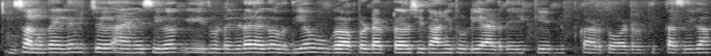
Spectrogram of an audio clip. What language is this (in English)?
Punjabi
